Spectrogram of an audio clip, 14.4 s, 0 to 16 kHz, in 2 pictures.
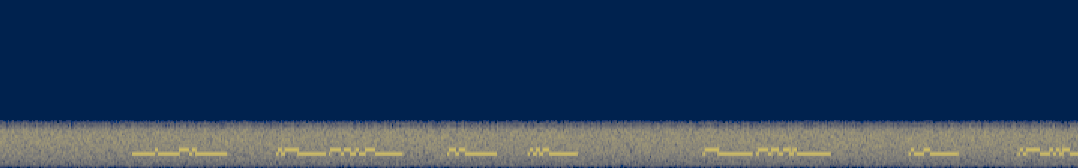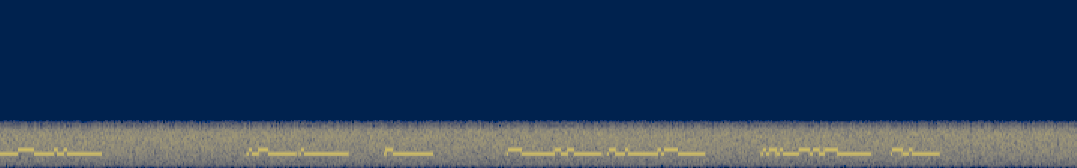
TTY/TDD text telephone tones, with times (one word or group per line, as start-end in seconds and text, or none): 1.2-2.0 HE
2.4-4.9 ALSO
5.2-12.4 GUEST-VOICED
12.7-13.3 ON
